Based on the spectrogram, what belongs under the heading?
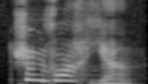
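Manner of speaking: very high little mouse report; squeaky mouse. Acted. Mouse reporting to the bear, very high. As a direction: chirp from under the bed.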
